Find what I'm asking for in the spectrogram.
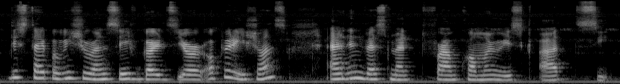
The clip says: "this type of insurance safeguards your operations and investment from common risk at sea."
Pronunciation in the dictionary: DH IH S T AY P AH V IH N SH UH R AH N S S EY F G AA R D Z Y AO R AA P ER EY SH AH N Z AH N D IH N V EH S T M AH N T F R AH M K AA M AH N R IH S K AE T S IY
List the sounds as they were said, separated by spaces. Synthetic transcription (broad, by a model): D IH S T AY P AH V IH N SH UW R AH N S S EY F G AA R D S Y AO R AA P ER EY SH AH N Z AH N D IH N V EH S T M AH N T F R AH M K AA M AH N R IH S K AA T S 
